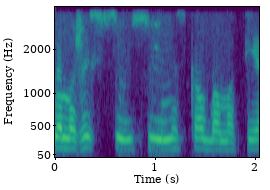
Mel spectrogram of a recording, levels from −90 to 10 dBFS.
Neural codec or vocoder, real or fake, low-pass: none; real; 3.6 kHz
